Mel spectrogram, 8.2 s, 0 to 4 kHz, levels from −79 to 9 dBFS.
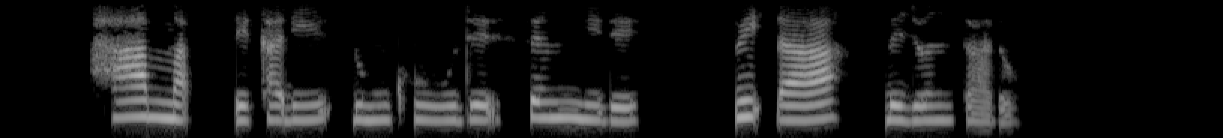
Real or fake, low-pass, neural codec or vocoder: real; 3.6 kHz; none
